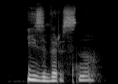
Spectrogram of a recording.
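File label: "izvrsno", Croatian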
